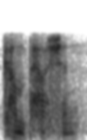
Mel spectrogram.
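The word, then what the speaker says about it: ComePassion: The name of this album is called Compassion, but it's spelled C-O-M-E, passion. So it's a bit of a play on the word compassion, but almost invoking an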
